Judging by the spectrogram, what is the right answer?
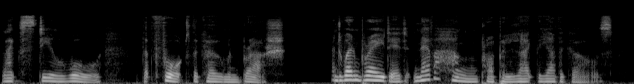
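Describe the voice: The text is read aloud plainly, and the intonation rises and falls in a lively way.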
